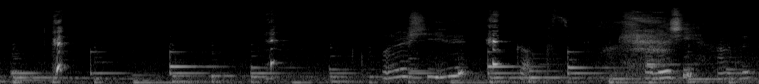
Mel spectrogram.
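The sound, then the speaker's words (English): A voice imitates hiccups with a string of short, sharp vocal hics at irregular intervals, loud, set against a light musical background with soft pitched tones. “She tiptoed closer, hiccuping with every step.”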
